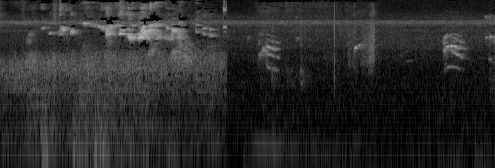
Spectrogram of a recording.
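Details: European goldfinch kept in a large aviary by professional breeders: a dense, fast, high twittering run for about three seconds, then scattered bright chirps and short trills over a quieter background with a steady high whine.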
